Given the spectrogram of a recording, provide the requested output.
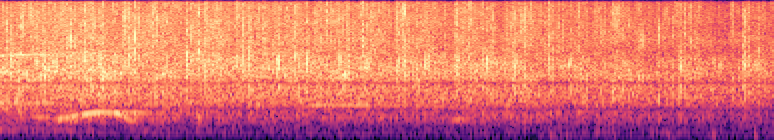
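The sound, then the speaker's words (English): An audience claps together for Pastor Kirsten as he goes back to his seat, a steady, dense wash of applause that holds at an even loudness throughout, with a brief vocal cheer rising out of it near the start. “Give Pastor Kirsten a good hand clap as he goes back to his seat.”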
